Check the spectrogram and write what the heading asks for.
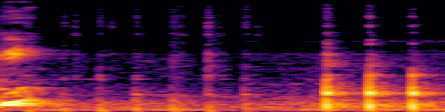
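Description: Light clicks and taps of a plastic plate and a steel spoon against a glass mixing bowl as ground spices are tipped in, with two sharper taps near the end.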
